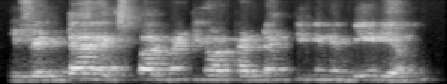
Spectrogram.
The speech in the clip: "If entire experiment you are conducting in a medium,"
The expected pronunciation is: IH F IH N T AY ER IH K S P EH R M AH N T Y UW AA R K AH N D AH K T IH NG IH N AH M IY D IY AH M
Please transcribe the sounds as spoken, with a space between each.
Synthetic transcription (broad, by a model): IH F IH N T AY ER IH K S P EH R M AH N T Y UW AA R K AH N D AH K T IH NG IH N AH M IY D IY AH M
